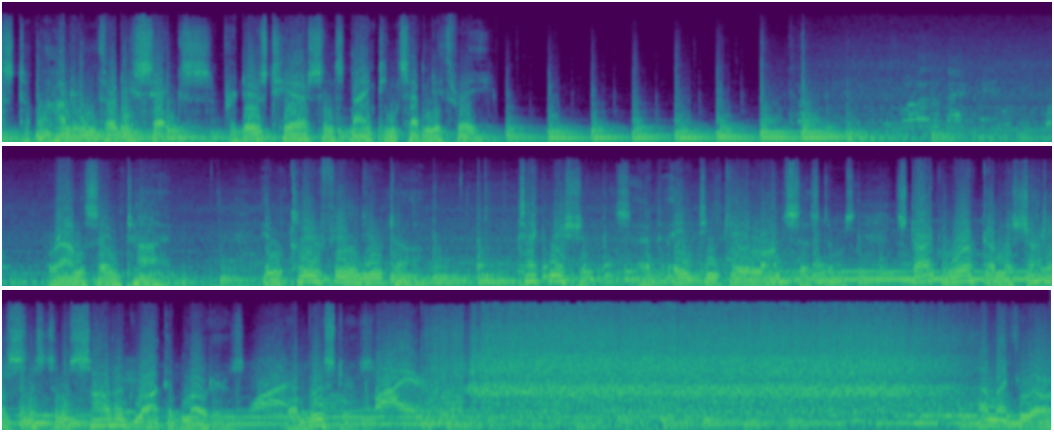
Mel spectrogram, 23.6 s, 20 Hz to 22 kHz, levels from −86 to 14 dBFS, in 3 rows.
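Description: Hard clipping runs through the entire clip. The signal drives about 22 dB past what the stage can pass, so roughly 30 percent of all samples are cut flat at the ceiling. Those squared-off peaks add dense upper harmonics, heard as a constant harsh fuzz on every loud sound.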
